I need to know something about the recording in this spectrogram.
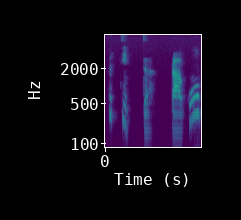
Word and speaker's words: petite: 작다, 작은의 의미의 형용사, petit, petit, 마지막 대 발음하지 않고 남성 기본형으로 발음을 하는데 마지막에 을을 붙이면서 여성형으로 만들어주면 petite라고 발음을 하게 되죠.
